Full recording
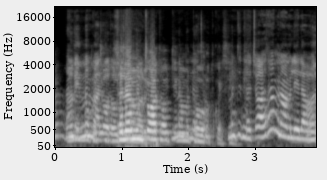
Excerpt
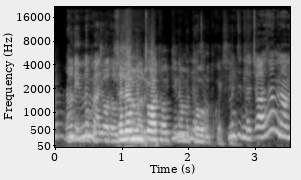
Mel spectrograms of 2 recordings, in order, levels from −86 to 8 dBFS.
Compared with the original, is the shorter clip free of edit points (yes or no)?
yes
